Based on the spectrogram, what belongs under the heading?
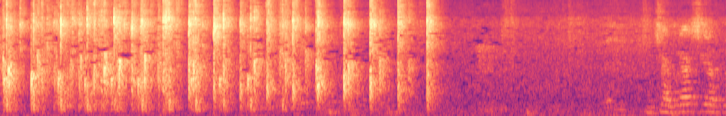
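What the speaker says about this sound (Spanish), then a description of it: "Un aplauso." Audience applause welcoming a speaker at a lecture on democracy, a run of sharp hand claps for about four seconds that then stops abruptly, leaving room quiet and faint murmuring.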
